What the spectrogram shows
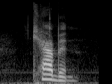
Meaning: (noun) A small dwelling characteristic of the frontier, especially when built from logs with simple tools and not constructed by professional builders, but by those who meant to live in it
- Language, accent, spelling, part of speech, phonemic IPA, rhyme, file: English, US, cabin, noun / verb, /ˈkæbɪn/, -æbɪn, En-us-cabin.ogg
